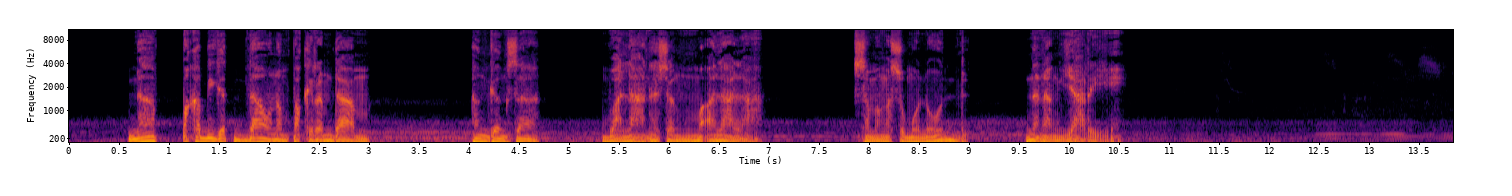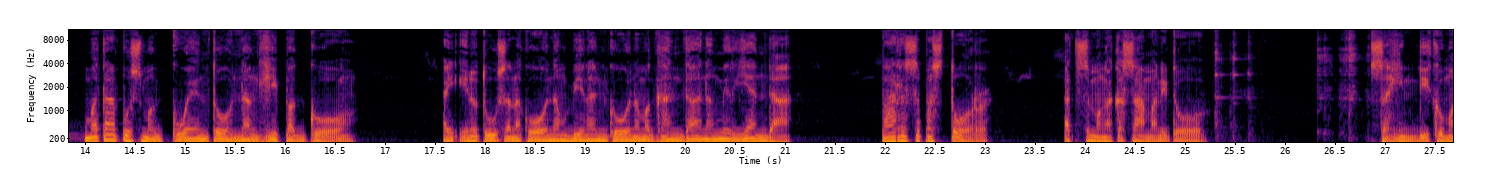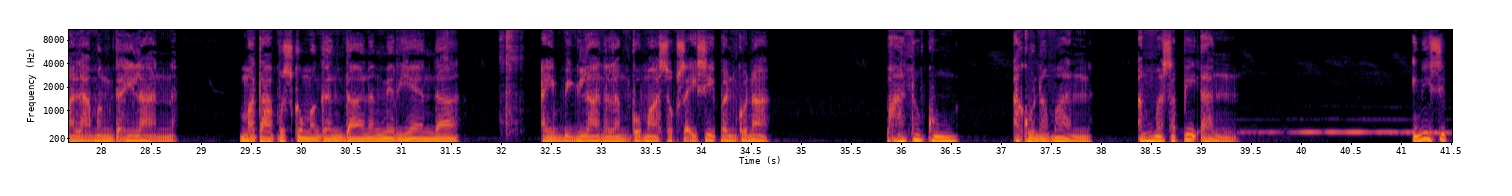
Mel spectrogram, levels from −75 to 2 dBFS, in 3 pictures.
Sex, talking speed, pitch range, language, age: male, 90 wpm, 75-120 Hz, Filipino, 50-69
